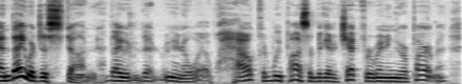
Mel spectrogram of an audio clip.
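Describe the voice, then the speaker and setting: With a dark, mellow tone and vocal fry, a woman speaks in lively intonation with hardly any pauses on a very clean recording with a silent background. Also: fairly low pitch for a woman, moderate pace. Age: 80s+. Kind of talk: interview answer.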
